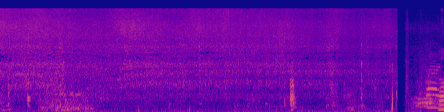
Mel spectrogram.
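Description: Malvani dried-fish tikla with kokum fries in a pan over a wood-fired clay stove, giving a continuous loud hiss and sizzle with a few soft stirring knocks and a brief cutoff near the end.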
